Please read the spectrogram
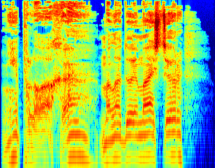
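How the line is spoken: Breathless, relieved old man. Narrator (Russian): выдохнул старик, чувствуя, как на его спине запоздало выступил холодный пот

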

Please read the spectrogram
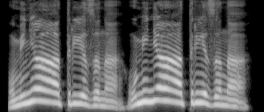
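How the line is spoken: Group shouting. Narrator (Russian): Они все закричали

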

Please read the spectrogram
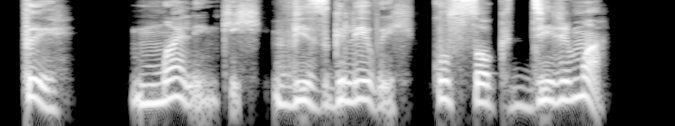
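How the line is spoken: Growling. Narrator (Russian): зарычал Роган

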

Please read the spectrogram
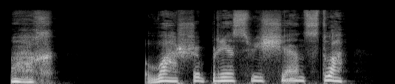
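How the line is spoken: Terrified whisper. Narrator (Russian): прошептал Бонасье в ужасе

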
